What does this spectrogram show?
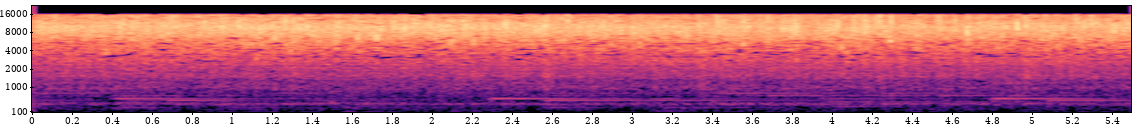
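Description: Onion and chopped vegetables frying gently in oil in the open pot of an electric pressure cooker, a steady sizzling hiss as they sweat.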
